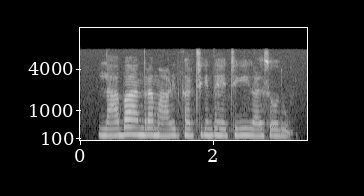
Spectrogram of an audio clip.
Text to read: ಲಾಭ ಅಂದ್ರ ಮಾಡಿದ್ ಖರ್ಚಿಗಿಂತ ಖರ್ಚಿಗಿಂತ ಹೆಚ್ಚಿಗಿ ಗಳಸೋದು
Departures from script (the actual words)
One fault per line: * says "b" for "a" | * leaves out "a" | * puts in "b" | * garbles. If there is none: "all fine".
* leaves out "ಖರ್ಚಿಗಿಂತ"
